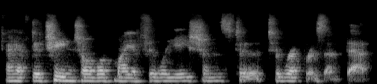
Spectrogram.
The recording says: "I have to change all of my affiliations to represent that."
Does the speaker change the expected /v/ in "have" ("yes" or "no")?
yes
